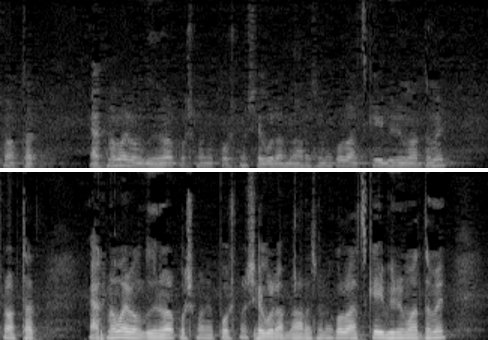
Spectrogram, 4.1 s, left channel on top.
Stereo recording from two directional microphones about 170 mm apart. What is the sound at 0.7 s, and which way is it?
Speech, 55° right (ahead or behind).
